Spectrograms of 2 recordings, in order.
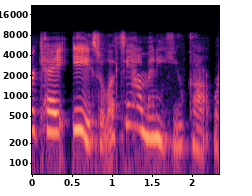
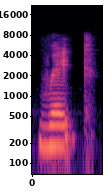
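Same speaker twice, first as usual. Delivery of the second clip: usual speaking voice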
